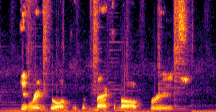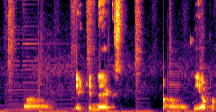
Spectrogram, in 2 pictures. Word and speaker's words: Mackinac: see that we're in Ridge going through the Mackinac Bridge it connects the Upper Peninsula the loafing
